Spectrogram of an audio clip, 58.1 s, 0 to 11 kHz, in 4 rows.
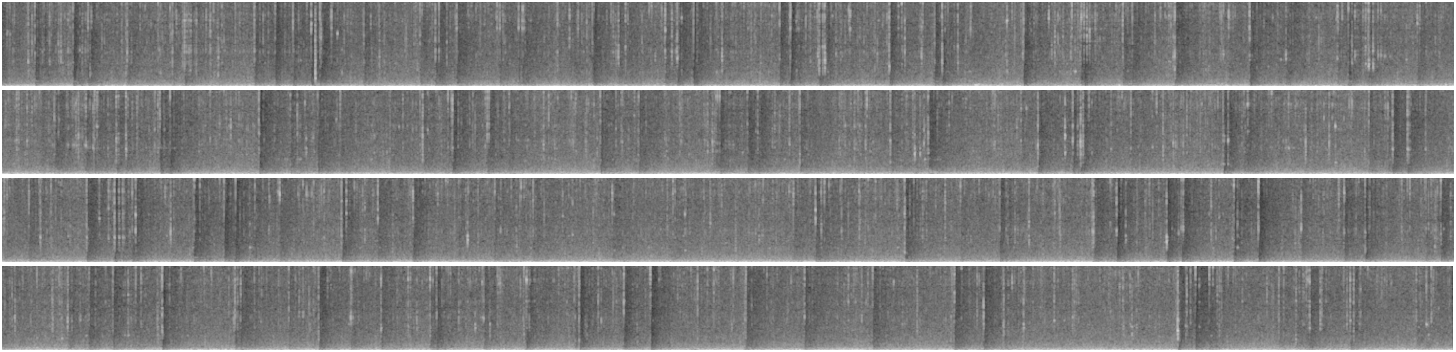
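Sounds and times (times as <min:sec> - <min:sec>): rainfall: 0:00.0 - 0:58.0
wood fire crackling and popping: 0:00.0 - 0:58.0
low rumble: 0:20.9 - 0:27.3.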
